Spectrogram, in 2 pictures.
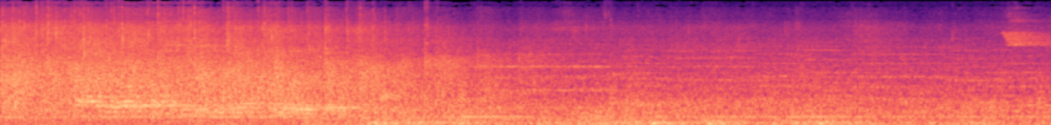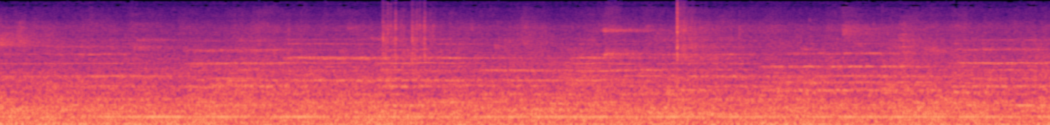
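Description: A seated crowd murmurs and chatters in a large echoing hall.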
